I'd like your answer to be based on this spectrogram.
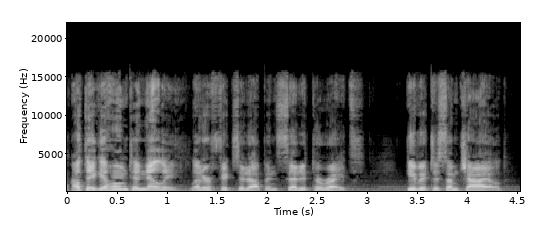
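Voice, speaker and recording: A man's voice: mid-range voice, big pitch swings, a little fast, a bit bright, pitched above the performer's own voice. A man voicing a grizzled, kindly old fisherman in a storybook, with a folksy, rustic, plainspoken manner. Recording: clear background noise.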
